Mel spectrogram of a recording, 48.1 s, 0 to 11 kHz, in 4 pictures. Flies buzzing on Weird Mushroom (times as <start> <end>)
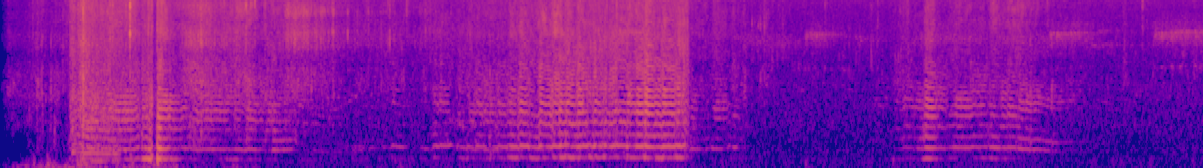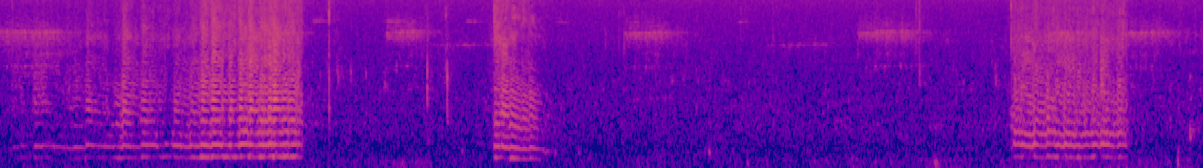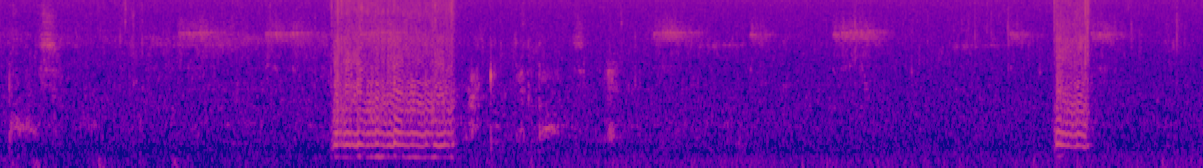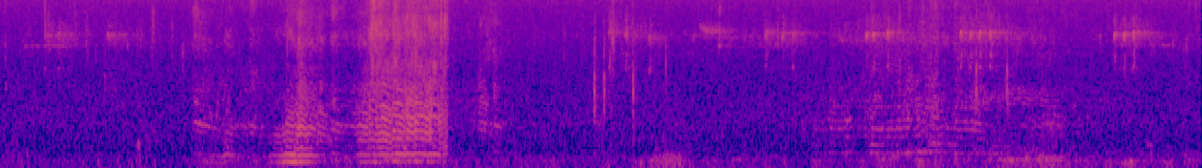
0.7 7.5, 12.2 15.1, 22.1 23.4, 27.4 29.8, 34.6 35.1, 38.0 41.2, 44.2 46.8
